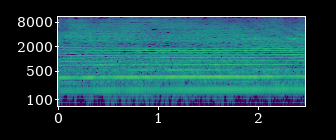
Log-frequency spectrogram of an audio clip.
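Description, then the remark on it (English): A small unmanned plane built by students as the final project of their electrical engineering degrees drones steadily in flight, its propeller a constant buzzing whine with strong tonal hum, fairly loud and unchanging throughout, with no voices. “With more development, everything should be much smaller and importantly cheaper than traditional aerial photography methods like helicopters and light planes.”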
